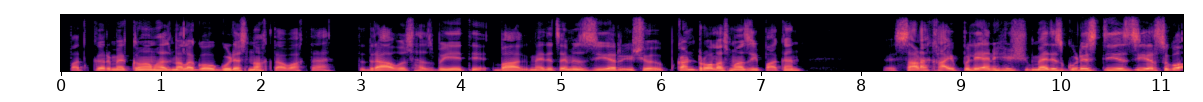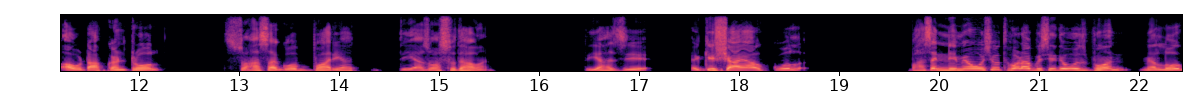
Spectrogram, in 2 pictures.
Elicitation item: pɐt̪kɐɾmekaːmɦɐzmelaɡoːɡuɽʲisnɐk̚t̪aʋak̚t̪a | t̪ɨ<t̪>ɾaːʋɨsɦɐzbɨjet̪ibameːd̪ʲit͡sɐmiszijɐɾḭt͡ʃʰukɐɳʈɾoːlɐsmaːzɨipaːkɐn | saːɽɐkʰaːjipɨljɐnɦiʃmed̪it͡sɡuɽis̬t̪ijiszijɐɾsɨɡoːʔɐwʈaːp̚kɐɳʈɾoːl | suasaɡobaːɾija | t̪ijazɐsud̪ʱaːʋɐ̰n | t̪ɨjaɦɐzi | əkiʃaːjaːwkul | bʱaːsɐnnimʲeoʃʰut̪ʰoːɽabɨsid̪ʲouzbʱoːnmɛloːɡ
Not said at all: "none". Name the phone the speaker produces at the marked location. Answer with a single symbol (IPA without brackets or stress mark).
d̪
